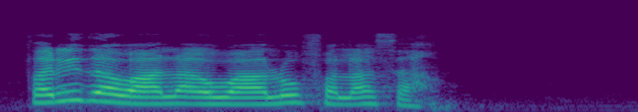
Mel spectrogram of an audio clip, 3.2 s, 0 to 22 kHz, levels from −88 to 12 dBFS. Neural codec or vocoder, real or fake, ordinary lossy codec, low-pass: none; real; Opus, 64 kbps; 7.2 kHz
